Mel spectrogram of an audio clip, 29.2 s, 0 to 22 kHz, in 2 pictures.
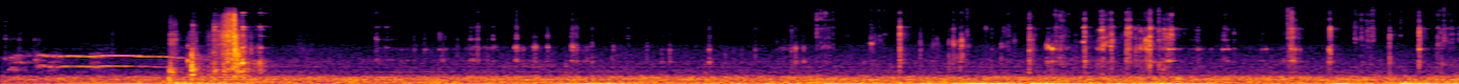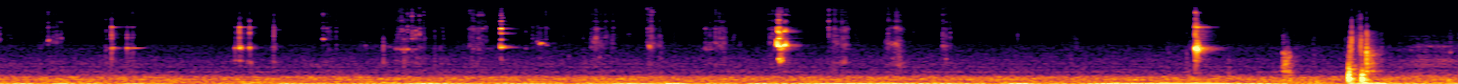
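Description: Small metal parts clicking and tapping as the air inlet of an Ingersoll-Rand 2850MAX air impact is put back together by hand: check ball, spring, and screen with retainer. Scattered clicks run over a steady low hum, with a louder knock near the end.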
